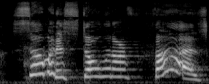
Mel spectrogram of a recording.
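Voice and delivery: high, loud outcry; alarmed cry. Acted. Pipsqueak announcing the theft to everyone, alarmed cry. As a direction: cry out the shocking discovery. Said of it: "cried Pipsqueak".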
